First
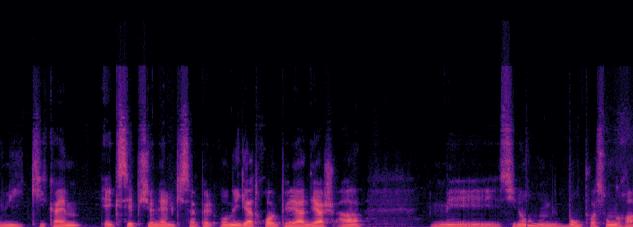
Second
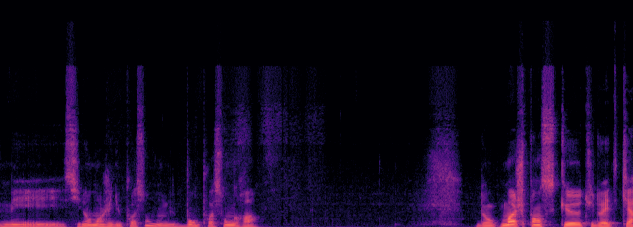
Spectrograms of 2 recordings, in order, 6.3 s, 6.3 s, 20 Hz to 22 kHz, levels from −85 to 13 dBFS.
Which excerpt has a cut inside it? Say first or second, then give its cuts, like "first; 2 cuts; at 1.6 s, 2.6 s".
first; 2 cuts; at 4.2 s, 5.3 s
